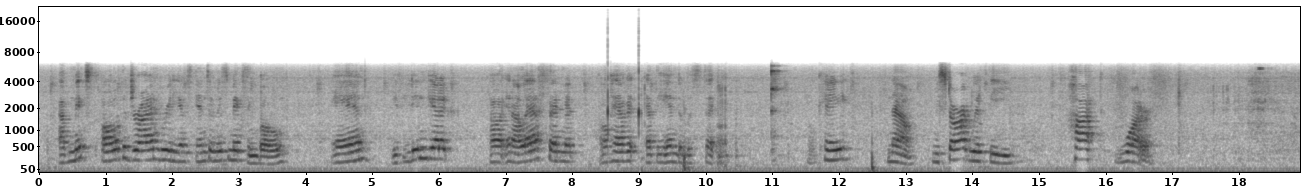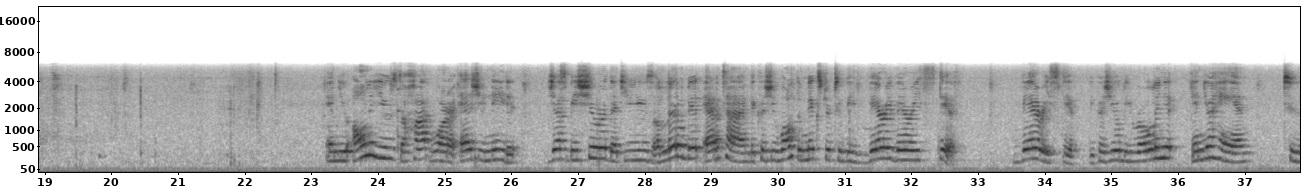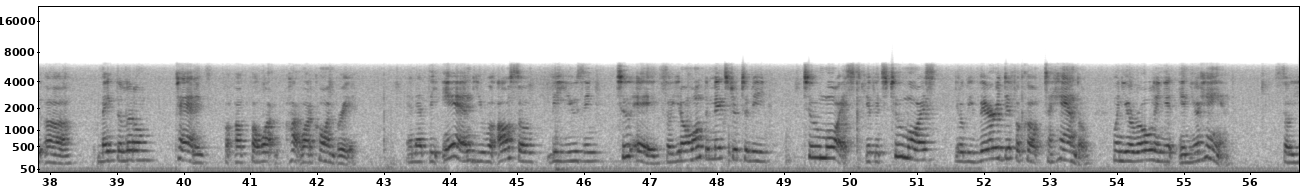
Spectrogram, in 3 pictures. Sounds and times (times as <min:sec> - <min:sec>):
Speech: 0:00.3 - 0:03.8, 0:04.4 - 0:10.4, 0:11.5 - 0:14.7, 0:15.4 - 0:16.9, 0:23.2 - 0:32.8, 0:33.6 - 0:42.7, 0:43.3 - 0:55.8, 0:56.4 - 0:56.7.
